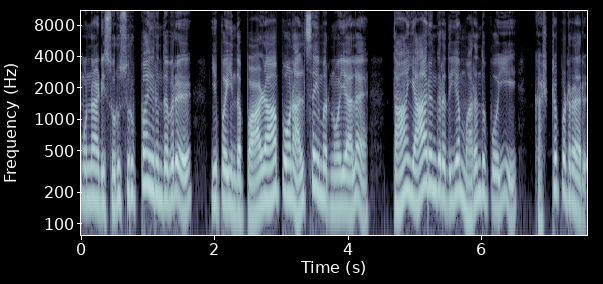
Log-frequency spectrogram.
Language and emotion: Tamil, sad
